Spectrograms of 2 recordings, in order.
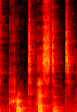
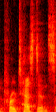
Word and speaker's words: Protestant: And I find it ultimately amazing that the Protestants over time have managed to shift the emphasis of that word to the first syllable, Protestant, when in fact they're still in protest of the Catholic Church.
